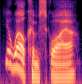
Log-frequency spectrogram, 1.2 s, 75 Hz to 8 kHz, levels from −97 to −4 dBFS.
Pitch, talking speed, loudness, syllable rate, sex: 145 Hz, 145 wpm, -16 LUFS, 6.5 syllables/s, male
